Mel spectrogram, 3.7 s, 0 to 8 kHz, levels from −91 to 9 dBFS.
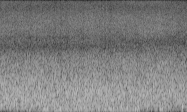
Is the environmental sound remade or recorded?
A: recorded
